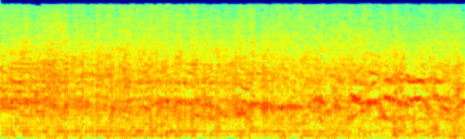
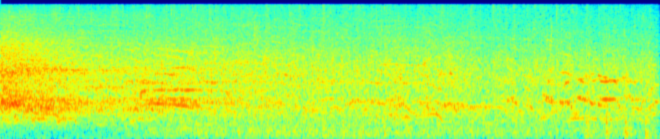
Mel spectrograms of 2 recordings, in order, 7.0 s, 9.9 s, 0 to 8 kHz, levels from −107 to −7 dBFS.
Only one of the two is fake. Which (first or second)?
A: first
